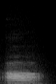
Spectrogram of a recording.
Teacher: जैसे आ बोलते हैं तो पूरा खुल जाता है मुंह। ठीक है, तो वो विवर्त स्वर में आ जाता है आ।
